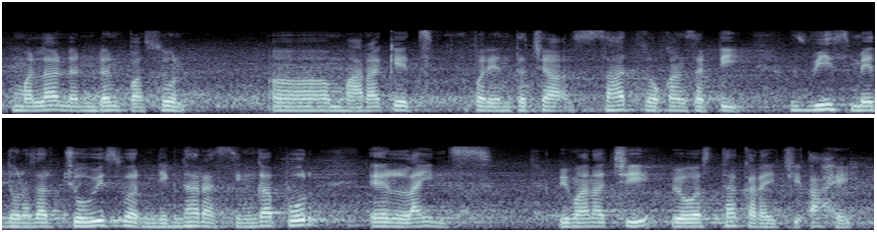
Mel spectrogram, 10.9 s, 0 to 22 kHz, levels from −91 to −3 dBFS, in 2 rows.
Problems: constant background noise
